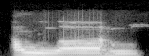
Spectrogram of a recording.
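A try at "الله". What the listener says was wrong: Masih tebal, Allah, coba pastikan dulu, A.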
